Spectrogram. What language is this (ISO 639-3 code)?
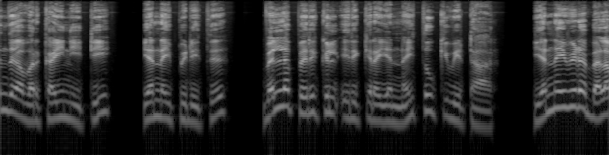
tam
